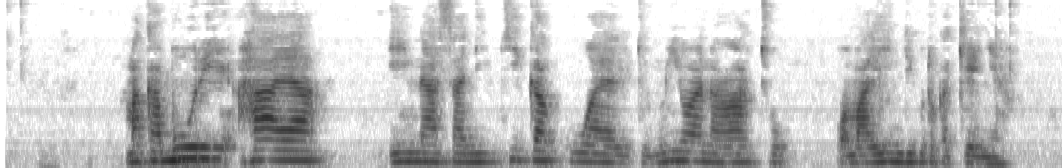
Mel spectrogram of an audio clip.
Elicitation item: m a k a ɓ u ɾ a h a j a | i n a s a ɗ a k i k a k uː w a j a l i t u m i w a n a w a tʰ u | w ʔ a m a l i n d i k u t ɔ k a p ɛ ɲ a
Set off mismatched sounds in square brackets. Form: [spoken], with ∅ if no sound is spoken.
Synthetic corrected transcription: m a k a ɓ u ɾ [i] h a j a | i n a s a ɗ [i] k i k a k [u] w a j a l i t u m i w a n a w a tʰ u | w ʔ a m a l i n d i k u t ɔ k a [k] ɛ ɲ a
